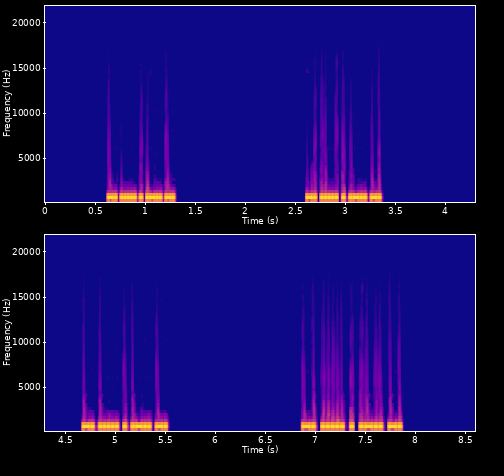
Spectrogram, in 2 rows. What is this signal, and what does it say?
Morse code, heard as a keyed tone, about 62 wpm, 700 Hz. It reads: N5ELN N5ELN N5ELN N5ELN
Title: Speed Racing - USA 1x3 Call Signs 50wpm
